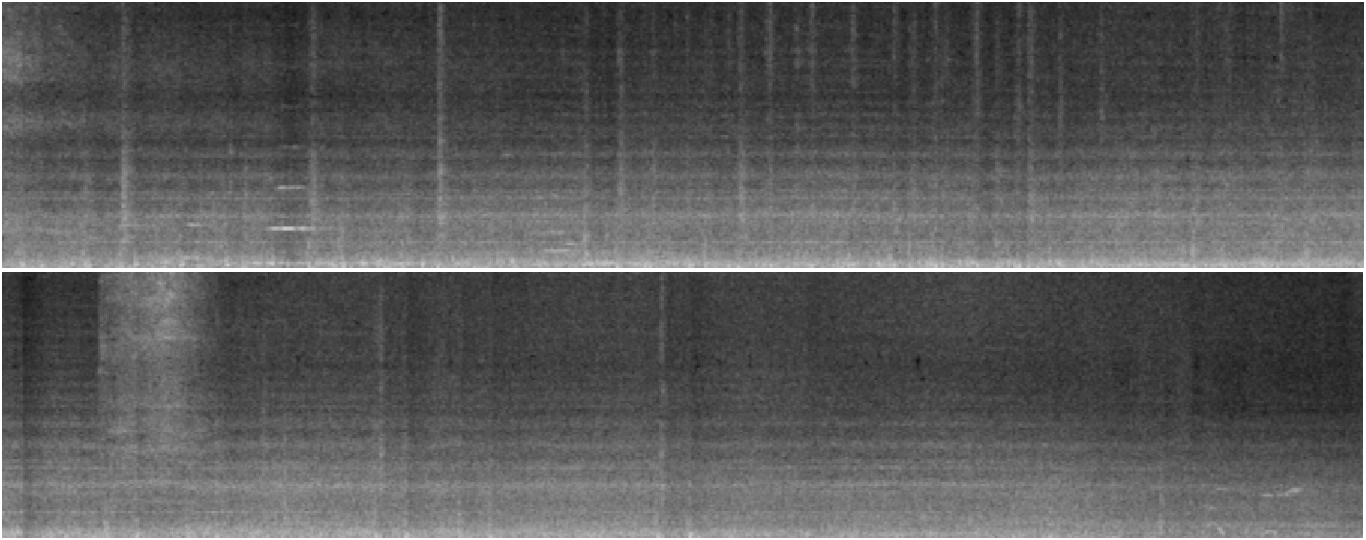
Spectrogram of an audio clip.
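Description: Freight train of loaded bogie tank wagons rolling past close by: steady rumble and clatter of wheels on the rails, with a faint thin wheel squeal. About halfway the sound drops for a moment, and near the end the train is heard running away and fading.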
